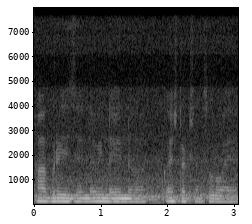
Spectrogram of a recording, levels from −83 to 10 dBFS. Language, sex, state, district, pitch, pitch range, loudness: Marathi, male, Maharashtra, Chandrapur, 125 Hz, 120-130 Hz, -23 LUFS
